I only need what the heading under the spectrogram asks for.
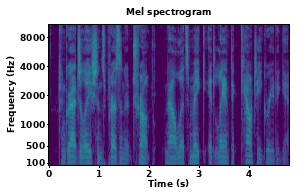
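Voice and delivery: ordinary talk

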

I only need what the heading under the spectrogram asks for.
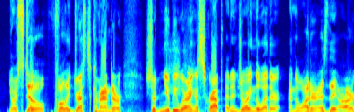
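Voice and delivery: booming it out loudly in a high voice. Reading a story aloud, the Admiral speaks to the Commander: Admiral Ackbar voice. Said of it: "It's the worst but best Akbar I've ever heard".

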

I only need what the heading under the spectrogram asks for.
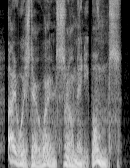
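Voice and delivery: grouchy, grumpy, grumbling complaining tone. Reading a rhyming story aloud, deliver a character's line in grumpy tones. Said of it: "and this in grumpy tones".

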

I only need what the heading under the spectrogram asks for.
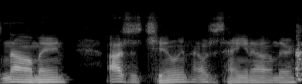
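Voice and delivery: put-on Memphis accent laid on thick. Retell how a Netflix star answered you during fall camp, in Marcus's thick Memphis accent. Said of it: "he's got this thick Memphis accent".

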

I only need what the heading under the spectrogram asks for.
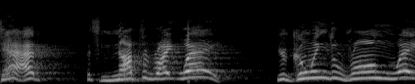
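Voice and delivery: put-on high, loud, childlike crying yell. A father retells his son Ezra yelling at him from the car, imitating Ezra yelling. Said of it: "he is yelling".

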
